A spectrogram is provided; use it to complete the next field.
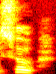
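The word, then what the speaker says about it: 宿: 신수열장이라고 했는데 여기서 중요한 부분은 별자리가 약간 발음이 바뀐다는 거. 진 발음으로 하셨다면 신을 하셔야 되고 잠잘 숙을 하셨다면 별자리 수.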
